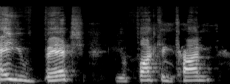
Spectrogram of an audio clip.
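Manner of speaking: put-on drunken cursing, pitched high but held in. Recalling a drunk friend screaming at something in the room, retelling a scream. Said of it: "he starts screaming like".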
